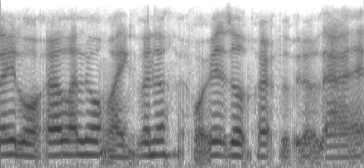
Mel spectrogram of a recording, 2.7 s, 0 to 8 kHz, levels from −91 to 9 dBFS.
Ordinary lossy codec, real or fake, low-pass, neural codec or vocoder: Opus, 32 kbps; fake; 7.2 kHz; autoencoder, 22.05 kHz, a latent of 192 numbers a frame, VITS, trained on many speakers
